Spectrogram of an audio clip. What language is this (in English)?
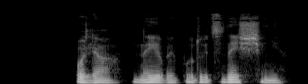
Ukrainian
